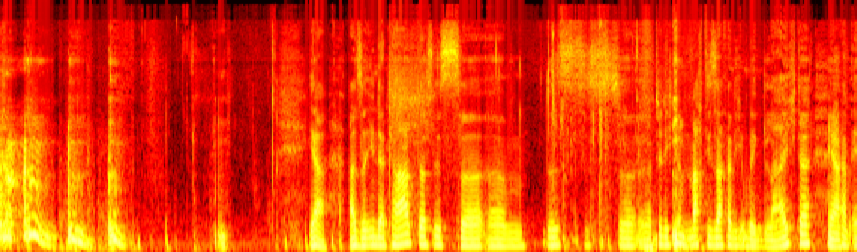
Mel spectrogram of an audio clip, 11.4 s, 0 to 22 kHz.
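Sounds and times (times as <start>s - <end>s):
person clearing throat: 0.0s - 1.9s, 2.8s - 3.1s, 8.9s - 9.3s
soft grunts and small coughs: 0.0s - 2.0s, 2.6s - 3.2s, 8.5s - 9.4s
speech: 4.1s - 11.4s.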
